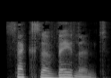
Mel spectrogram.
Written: sexavalent

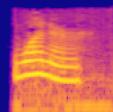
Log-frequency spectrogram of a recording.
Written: oner

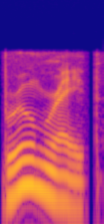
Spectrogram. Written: broomrape

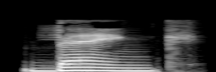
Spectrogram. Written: banc

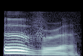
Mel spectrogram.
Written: oeuvre

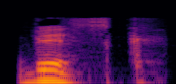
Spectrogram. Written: bisk

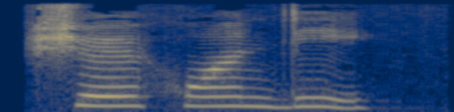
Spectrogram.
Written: shihuangdi

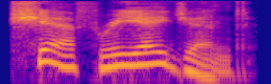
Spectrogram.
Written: Schiff reagent

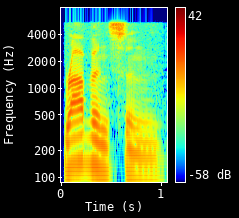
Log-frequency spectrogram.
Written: Robinson

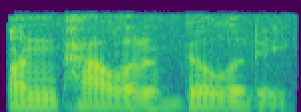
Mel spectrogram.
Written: unpalatability

